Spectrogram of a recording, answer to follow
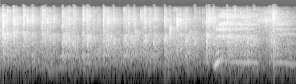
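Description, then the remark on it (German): An audience applauds a film artist with steady, dense clapping that carries on without pause for a few seconds, with a faint tonal whoop or whistle rising briefly near the end. “Ein Applaus bitte.”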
